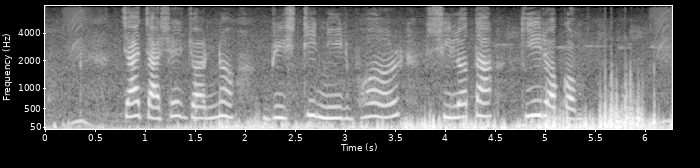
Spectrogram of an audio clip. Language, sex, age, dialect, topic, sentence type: Bengali, female, 18-24, Standard Colloquial, agriculture, question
